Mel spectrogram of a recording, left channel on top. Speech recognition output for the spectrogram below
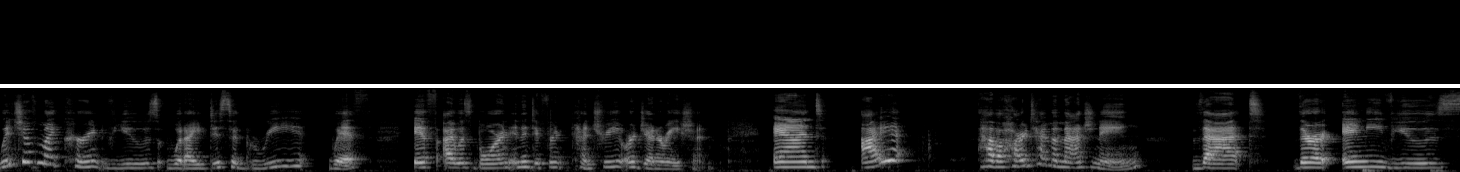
of my current views would I disagree with if I was born in a different country or generation? And I have a hard time imagining that there are any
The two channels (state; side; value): silent; left; digital silence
